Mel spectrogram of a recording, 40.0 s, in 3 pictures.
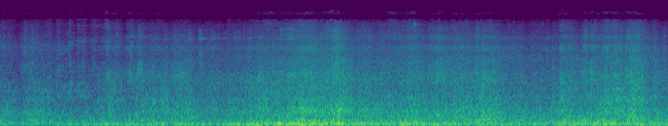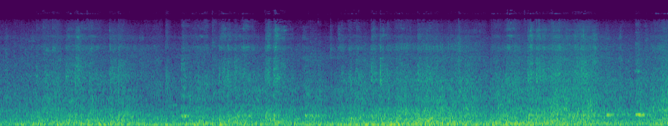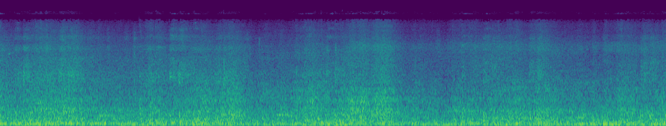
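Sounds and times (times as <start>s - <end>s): steel wheels clattering: 0.0s - 40.0s.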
